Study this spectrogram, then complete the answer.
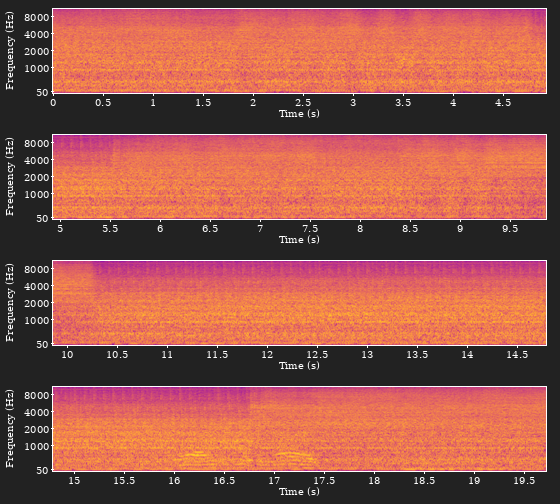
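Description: A belt grinder runs.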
